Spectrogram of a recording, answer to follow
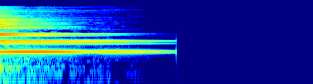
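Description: Notification-bell ding sound effect: a single struck, bell-like tone with several overtones, fading out within about a second and a half.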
